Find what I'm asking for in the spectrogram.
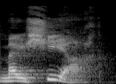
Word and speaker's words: Mashiach: Now the Hebrew word anointed is pronounced Mashiach. And it's the same word used for the English word Messiah.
